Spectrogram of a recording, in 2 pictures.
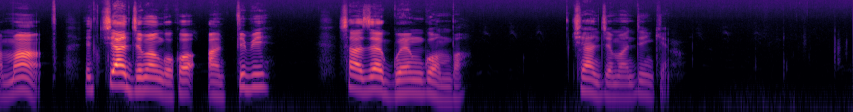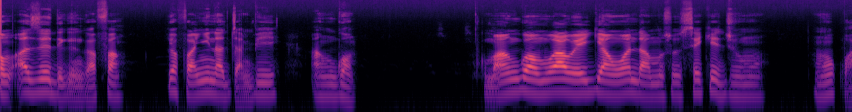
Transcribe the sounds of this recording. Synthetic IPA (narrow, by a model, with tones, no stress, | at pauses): a˨ma˦ | i˦t͡ʃi˦a˦n˨d͡ʒe˦ma˨ŋɡo˨ko˦a˨n˨fi˦bi˦ | sa˦˨ze˦˨ɡʷe˨˦ŋ˦ɡo˦˨mba˨ | t͡ʃi˦a˦˨n˨d͡ʒe˨ma˨n˦di˦ŋ˨kʲḛ˨na˨ | o˨ma̰˨ze˦di˨ɡḛ˨ŋɡa̰˨fa˦ŋ˦ | jo˦fa˨˦ɲi˦na˨d͡ʒa̰˨mbi˦ | a̰˨ŋ˦ɡo˨m | ku˨ma̰˨˦ŋ˦ɡo˦m˦a˦we˨i˦ɡʲi˦a˨n˨wo˦n˦da˨mu˨su˨se˦ke˦d͡ʒu˨mu˨ | mu˦kʷa̰˨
